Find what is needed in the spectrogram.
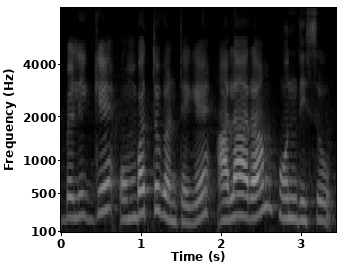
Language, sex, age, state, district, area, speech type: Kannada, female, 30-45, Karnataka, Mandya, rural, read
